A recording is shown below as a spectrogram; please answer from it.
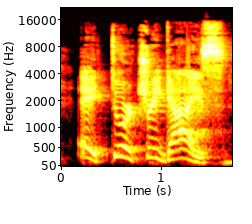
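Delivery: put-on loud, high old Polish dad Chicago accent. Describing the Chicago accent by voicing old Polish dads, old Polish dad Chicago accent. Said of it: "I think of like kind of like old Polish dads".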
